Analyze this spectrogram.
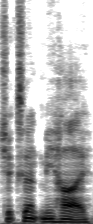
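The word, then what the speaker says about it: Csikszentmihalyi: According to the Hungarian American psychologist Mihi C6 and Mahili pronounced chickent mihi, the biggest difference between climbing and say football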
